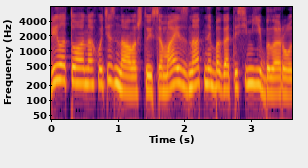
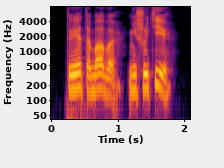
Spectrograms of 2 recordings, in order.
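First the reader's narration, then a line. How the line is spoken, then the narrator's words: Stern merchant. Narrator (Russian): строго сказал купец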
